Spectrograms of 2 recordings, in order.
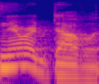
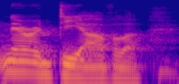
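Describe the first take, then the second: First: The second word begins with a single 'dah' sound. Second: The second word begins with a 'dee-ah' sound. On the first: The speaker calls it right. "it's Nero d'Avola" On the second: The speaker calls it wrong. "not Nero Diavola. Please don't"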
